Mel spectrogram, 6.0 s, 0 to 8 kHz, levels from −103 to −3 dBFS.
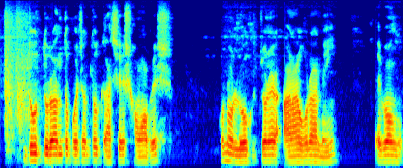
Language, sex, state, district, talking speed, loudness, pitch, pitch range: Bengali, male, West Bengal, Kolkata, 90 wpm, -18 LUFS, 115 Hz, 105-120 Hz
